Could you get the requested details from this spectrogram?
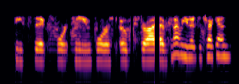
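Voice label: Police Northeast District Dispatch; Raleigh; wake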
